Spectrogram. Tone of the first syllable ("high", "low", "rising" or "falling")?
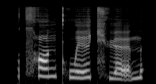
high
